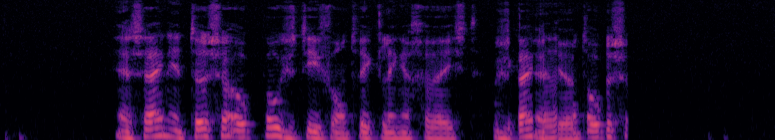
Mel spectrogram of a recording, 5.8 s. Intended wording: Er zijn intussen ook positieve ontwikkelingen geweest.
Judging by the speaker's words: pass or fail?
fail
